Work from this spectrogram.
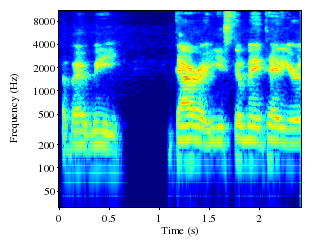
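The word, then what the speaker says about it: Daire: Someone's asking, is it Dare or Dara? It's Dara. Even though it's spelled D-A-I-R-E, which means O in Irish.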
